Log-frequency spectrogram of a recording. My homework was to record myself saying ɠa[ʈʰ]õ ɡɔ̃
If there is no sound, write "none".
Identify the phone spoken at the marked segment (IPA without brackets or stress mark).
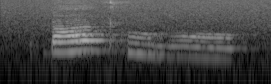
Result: ʈʰ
